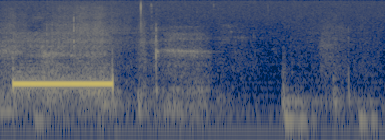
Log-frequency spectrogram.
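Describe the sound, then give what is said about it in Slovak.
A phone call to a woman's mobile ringing out unanswered: one steady electronic ringback tone lasting about a second, loud and clear, followed by near silence and a few faint low murmurs. “Takže malá cigánočka nedvíha.”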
